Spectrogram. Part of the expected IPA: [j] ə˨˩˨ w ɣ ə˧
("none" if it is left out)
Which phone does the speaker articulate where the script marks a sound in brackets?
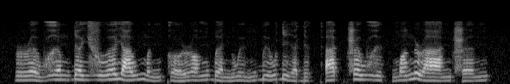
ɹ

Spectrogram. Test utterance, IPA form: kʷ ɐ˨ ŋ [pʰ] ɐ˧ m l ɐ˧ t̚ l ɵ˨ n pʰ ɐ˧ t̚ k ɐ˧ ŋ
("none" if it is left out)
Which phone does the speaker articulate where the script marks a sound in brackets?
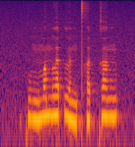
m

